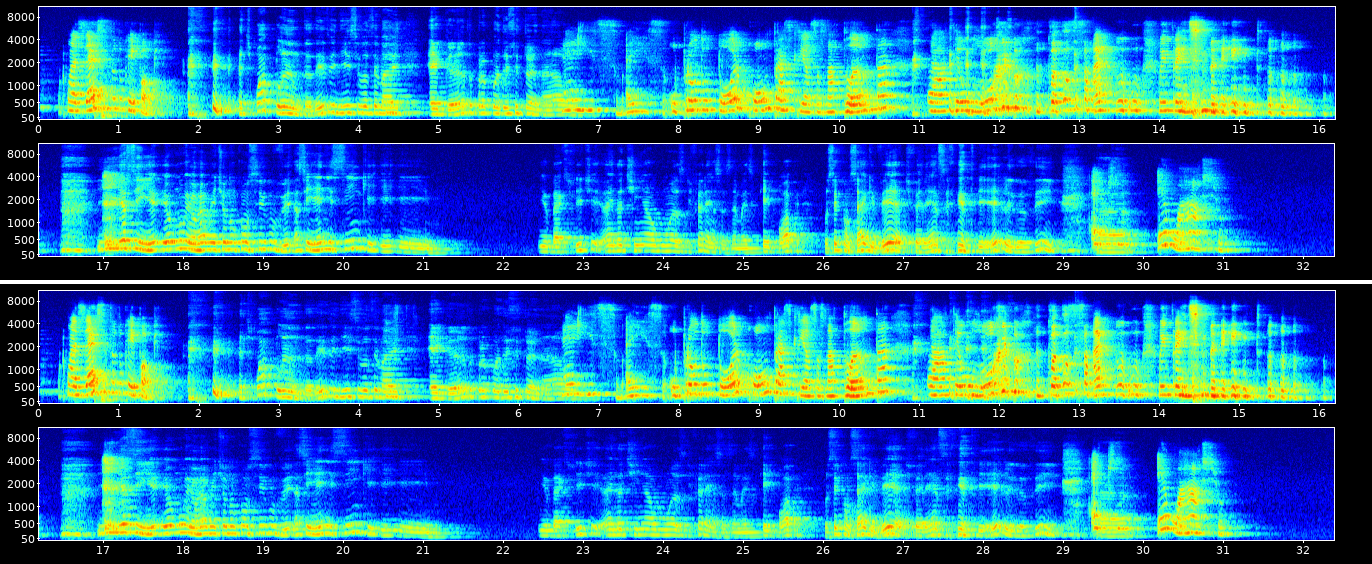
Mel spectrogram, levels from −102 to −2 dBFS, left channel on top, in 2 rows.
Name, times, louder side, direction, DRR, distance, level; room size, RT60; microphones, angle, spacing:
voice 1, 0.3-1.4 4.3-4.5 6.5-7.0 7.2-15.1 17.0-17.2 29.0-29.8 30.2-30.9, right 2 dB, 25° right, 5 dB, 0.7 m, -27 dB
voice 2, 1.8-6.8 10.9-11.0 11.4-11.8 16.5-21.2 22.4-25.6 26.0-29.9, left 2 dB, 35° left, 2 dB, 0.6 m, -35 dB
6.1 x 5.8 x 6.8 m, 0.89 s
head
